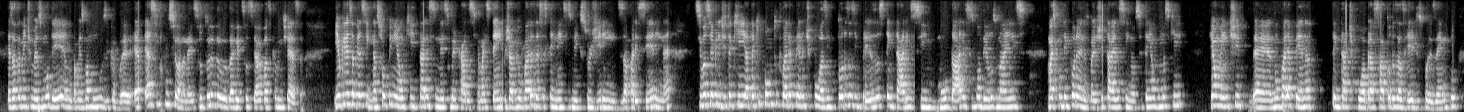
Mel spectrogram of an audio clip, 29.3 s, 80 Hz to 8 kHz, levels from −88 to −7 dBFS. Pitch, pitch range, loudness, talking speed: 225 Hz, 210-245 Hz, -14 LUFS, 200 wpm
